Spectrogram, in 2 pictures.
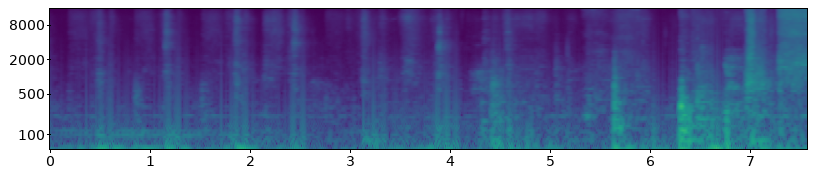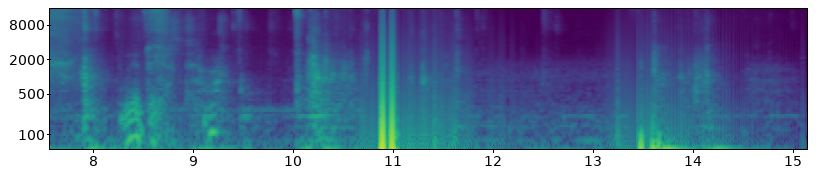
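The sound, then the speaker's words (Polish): A door being gently opened and closed, with soft handling and rustling noise followed by two sharp clunks near the end. “Teraz delikatnie otwieram i zamykam drzwi. I zamykam.”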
